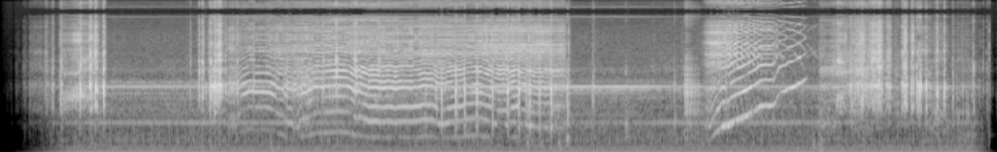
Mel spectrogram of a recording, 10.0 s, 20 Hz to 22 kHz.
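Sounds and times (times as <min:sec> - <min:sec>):
chair creaking: 0:01.9 - 0:05.8, 0:06.8 - 0:09.9.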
